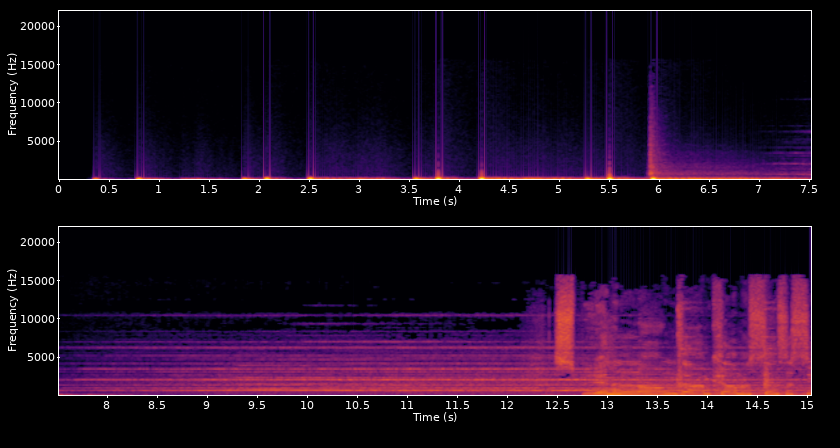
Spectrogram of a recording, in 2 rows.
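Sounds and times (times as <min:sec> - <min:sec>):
muffled heartbeat thumps: 0:00.3 - 0:07.4
sharp bright hit: 0:05.9 - 0:08.5.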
